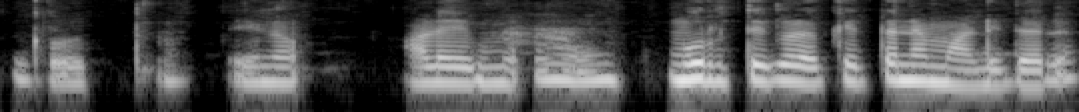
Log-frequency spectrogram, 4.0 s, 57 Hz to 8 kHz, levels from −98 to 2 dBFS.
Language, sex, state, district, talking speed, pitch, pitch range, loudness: Kannada, female, Karnataka, Bellary, 90 wpm, 230 Hz, 210-250 Hz, -23 LUFS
